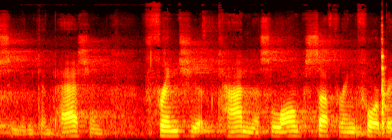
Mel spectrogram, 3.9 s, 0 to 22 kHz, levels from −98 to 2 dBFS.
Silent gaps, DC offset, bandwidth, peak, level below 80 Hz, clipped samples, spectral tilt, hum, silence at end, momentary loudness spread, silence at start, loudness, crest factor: none; under 0.1%; over 20 kHz; -4 dBFS; -80 dBFS; under 0.1%; -4 dB/octave; none; 0 s; 14 LU; 0 s; -23 LUFS; 20 dB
